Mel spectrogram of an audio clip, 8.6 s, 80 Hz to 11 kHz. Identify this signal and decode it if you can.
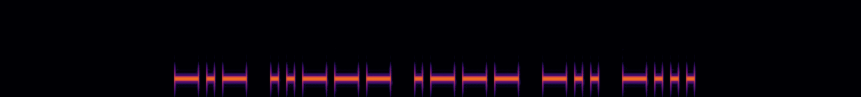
Morse code, heard as a keyed tone, about 16 wpm, 700 Hz. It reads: K2JDB
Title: USA Call Signs - 5 Characters - Repeated 3x - 15wpm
